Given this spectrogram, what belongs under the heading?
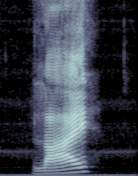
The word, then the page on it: lai: Chinese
